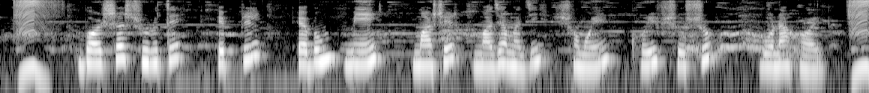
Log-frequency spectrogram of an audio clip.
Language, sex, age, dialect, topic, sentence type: Bengali, female, 18-24, Jharkhandi, agriculture, statement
